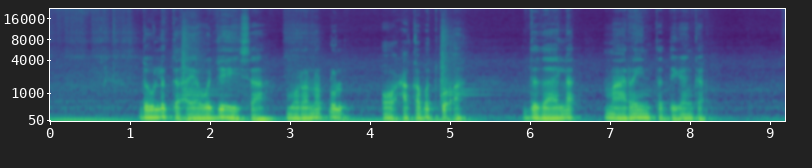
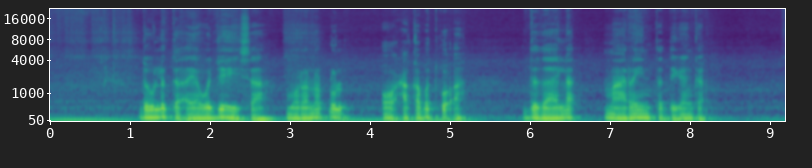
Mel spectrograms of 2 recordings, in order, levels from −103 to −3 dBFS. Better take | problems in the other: second | background sound (Snare drum); 19 dB below the speech

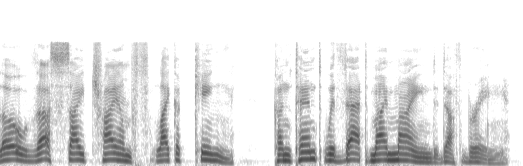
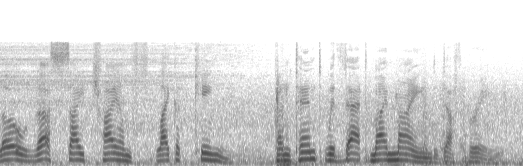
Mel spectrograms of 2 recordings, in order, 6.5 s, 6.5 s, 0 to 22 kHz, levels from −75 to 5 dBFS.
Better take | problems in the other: first | background sound (Bus); 11 dB below the speech

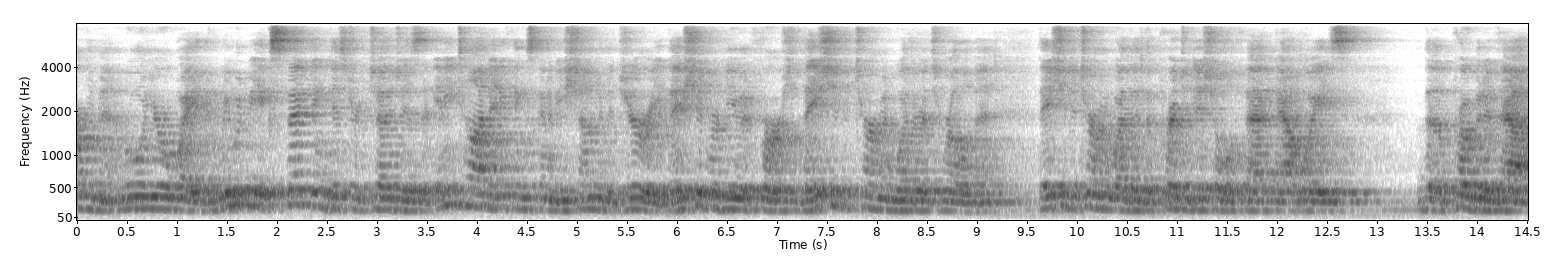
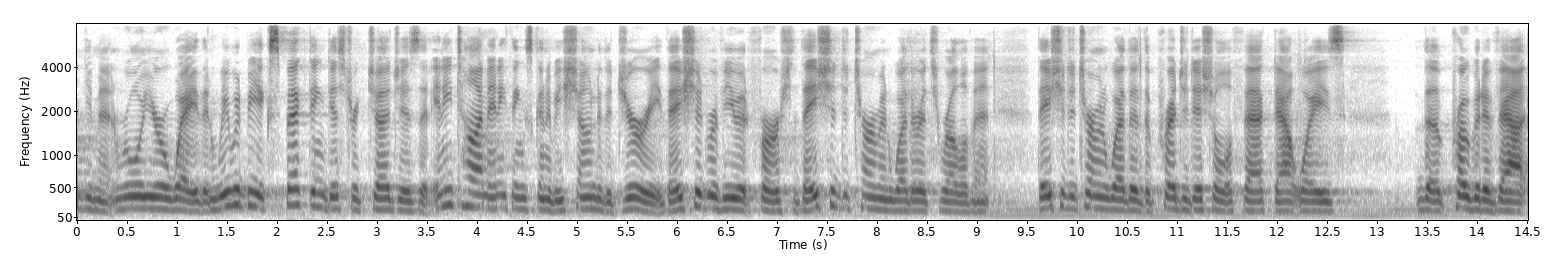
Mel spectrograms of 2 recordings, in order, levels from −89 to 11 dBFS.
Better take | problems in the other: second | room echo; dies away in 1.2 s

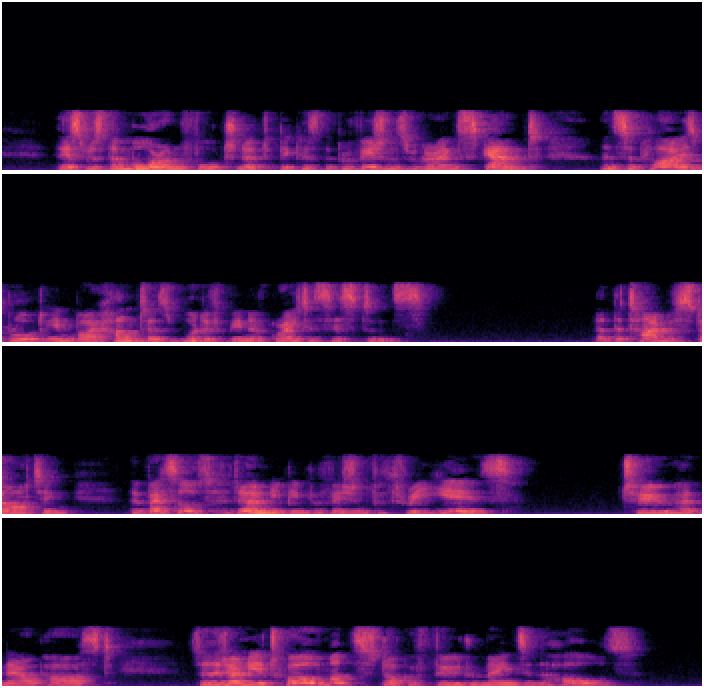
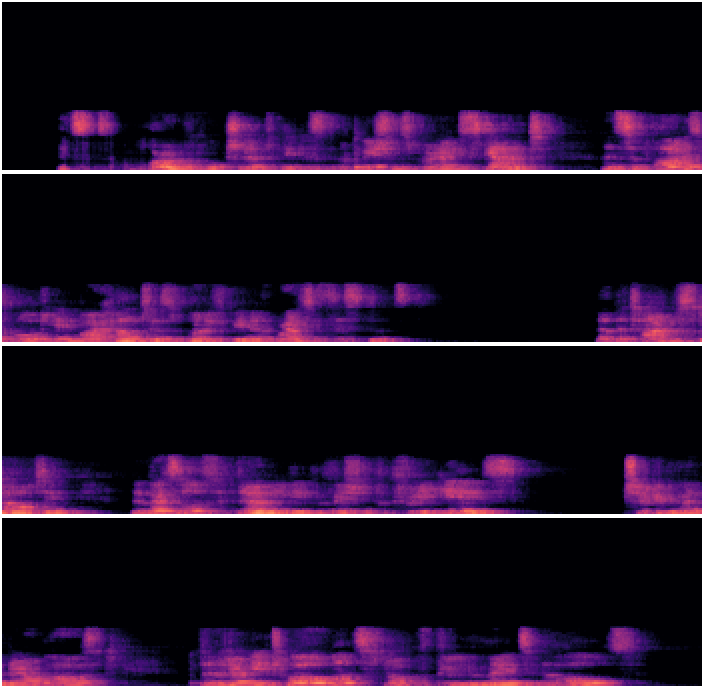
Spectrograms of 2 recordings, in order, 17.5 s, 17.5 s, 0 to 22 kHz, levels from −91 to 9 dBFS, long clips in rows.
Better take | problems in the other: first | noise reduction (neural mask model DeepFilterNet 3)

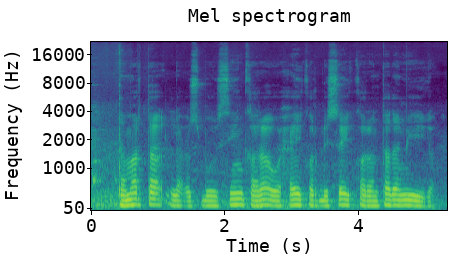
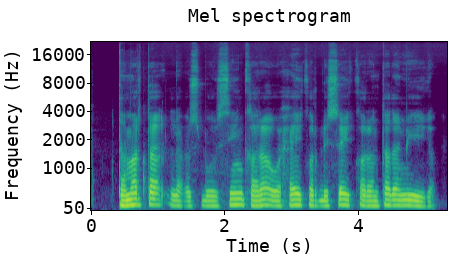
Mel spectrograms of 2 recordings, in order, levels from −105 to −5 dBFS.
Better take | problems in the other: first | noise reduction (neural mask model DeepFilterNet 3)

